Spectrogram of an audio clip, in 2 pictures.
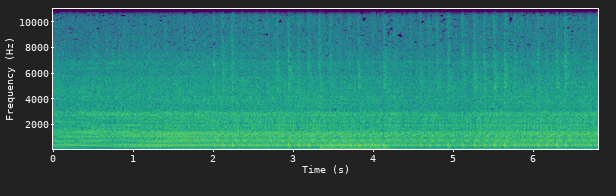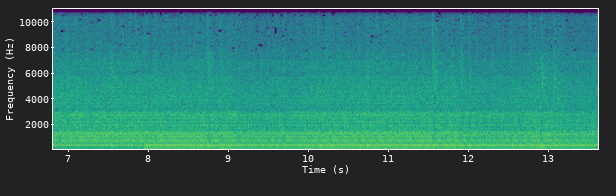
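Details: Two-stroke dirt bike with Mikuni/Keihin carburetor, pilot air screw turned out an extra turn and a half: idle fast, buzzy and higher than normal as it draws more air; lean mixture.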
